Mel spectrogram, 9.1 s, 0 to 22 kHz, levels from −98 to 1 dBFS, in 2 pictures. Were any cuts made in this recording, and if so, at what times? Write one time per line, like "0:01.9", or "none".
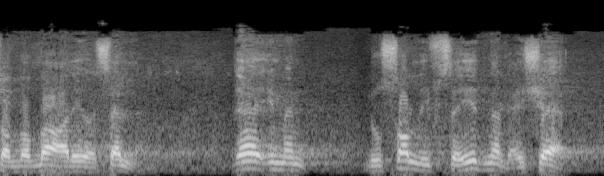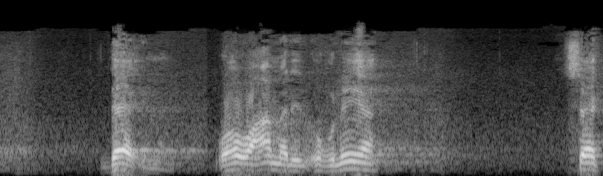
0:01.7
0:03.8
0:06.1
